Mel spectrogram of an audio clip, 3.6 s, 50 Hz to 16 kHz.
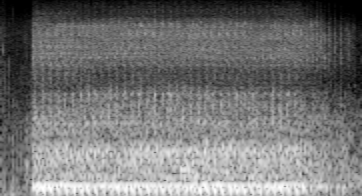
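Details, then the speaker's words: John Deere 755 compact tractor on a cold November day: a steady, even idle for about three seconds, then it cuts out suddenly and winds down; the fuel shutoff solenoid is shutting the engine off. "okay so what i see is that the fuel solenoid has opened up uh has shut it shut it off so it is the fuel solenoid"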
